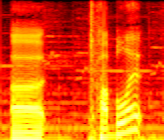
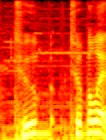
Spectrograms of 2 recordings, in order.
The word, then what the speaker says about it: Tubelet: Alright, so that robot is called Tublet. Tubelet. It's spelled T-U-B-E-L-E-T.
